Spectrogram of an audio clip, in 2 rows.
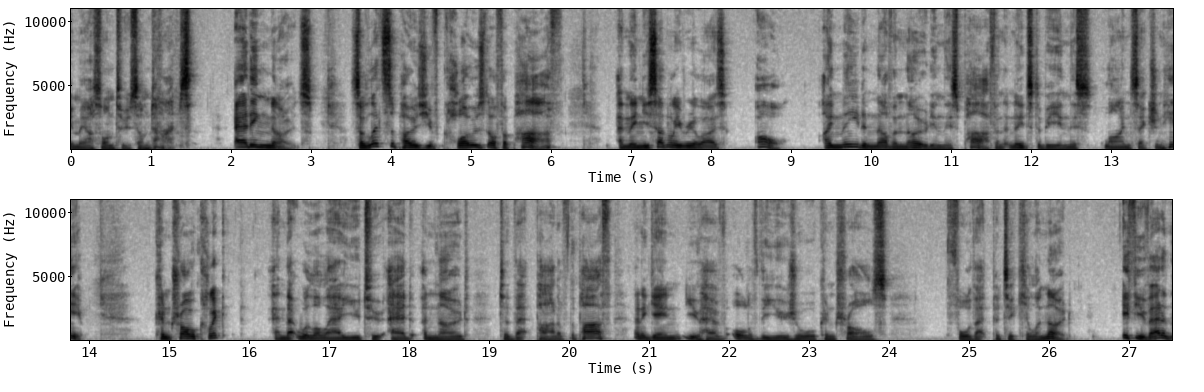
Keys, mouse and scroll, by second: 15.3 ctrl+click, 18.4-20.2 drag, 21.7-24.9 drag.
